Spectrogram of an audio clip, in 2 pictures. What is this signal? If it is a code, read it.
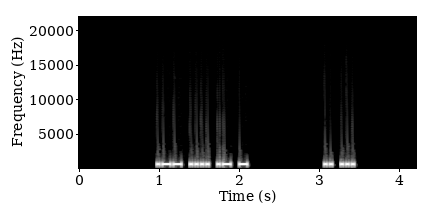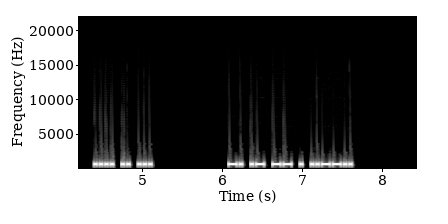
Morse code, heard as a keyed tone, about 36 wpm, 700 Hz. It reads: WHAT IS HIS NAME?
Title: 4x Word-Spacing - Sentences from Top 200 Words - 35wpm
